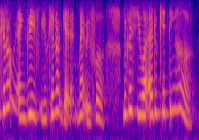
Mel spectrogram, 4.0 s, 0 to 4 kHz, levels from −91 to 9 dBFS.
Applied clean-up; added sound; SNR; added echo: none; none; none; none.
